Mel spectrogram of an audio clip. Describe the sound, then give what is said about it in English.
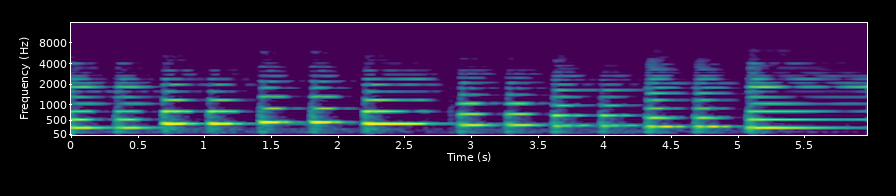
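A children's melody, Twinkle Twinkle Little Star, played in the Ionian mode: fourteen clear, evenly paced notes climbing then stepping back down, with two longer held notes closing each phrase. “So this is our traditional Twinkle Twinkle Little Star, played in the Ionian mode.”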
